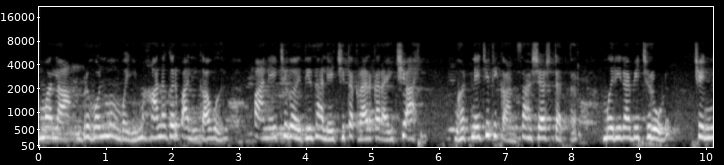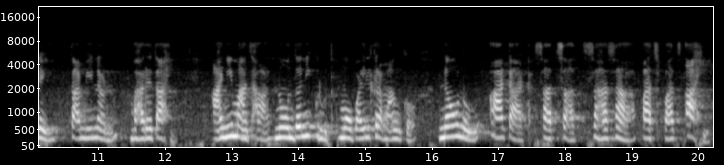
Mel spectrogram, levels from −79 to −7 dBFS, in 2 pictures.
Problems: none marked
